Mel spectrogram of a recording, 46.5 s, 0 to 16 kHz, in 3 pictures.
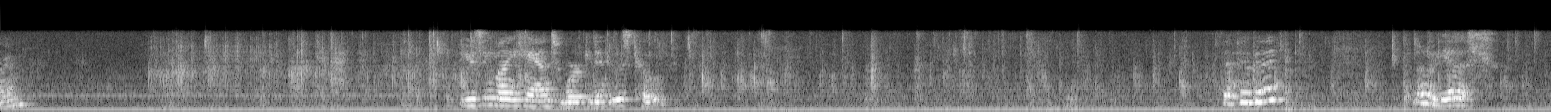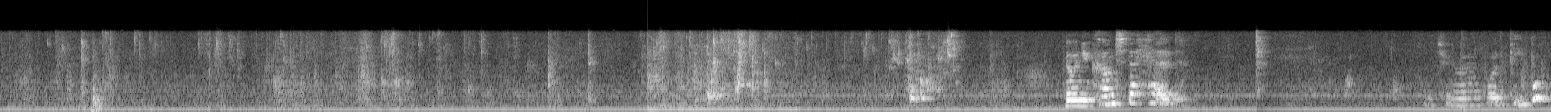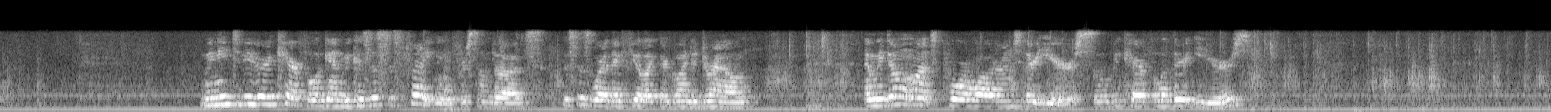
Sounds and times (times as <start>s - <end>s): Speech: 0.0s - 0.4s, 4.6s - 6.8s, 12.2s - 12.9s, 14.0s - 15.0s, 26.2s - 27.4s, 29.7s - 31.1s, 33.0s - 38.6s, 39.6s - 43.6s
Bathtub (filling or washing): 1.4s - 46.5s.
